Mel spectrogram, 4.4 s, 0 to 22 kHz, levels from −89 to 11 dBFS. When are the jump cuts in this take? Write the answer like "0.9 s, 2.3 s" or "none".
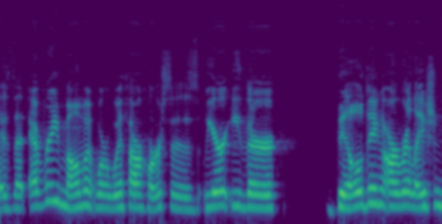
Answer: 2.0 s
